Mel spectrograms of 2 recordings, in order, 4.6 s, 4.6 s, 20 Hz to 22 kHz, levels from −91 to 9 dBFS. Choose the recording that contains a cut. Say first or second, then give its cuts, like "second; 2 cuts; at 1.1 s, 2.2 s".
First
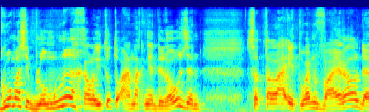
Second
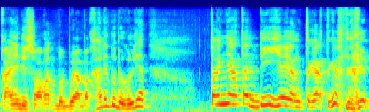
first; 1 cut; at 2.7 s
